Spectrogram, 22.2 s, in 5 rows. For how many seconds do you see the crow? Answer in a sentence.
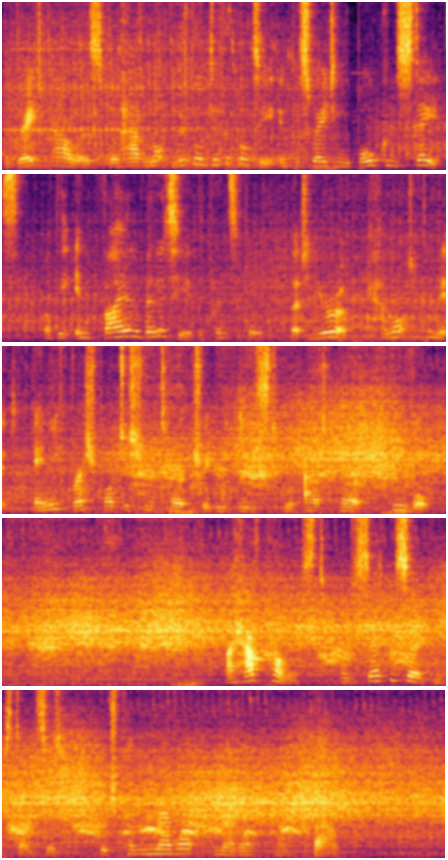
The crow can be heard for 11 seconds in total.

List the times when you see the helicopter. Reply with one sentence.
The helicopter can be heard from 0.0 to 22.1 s.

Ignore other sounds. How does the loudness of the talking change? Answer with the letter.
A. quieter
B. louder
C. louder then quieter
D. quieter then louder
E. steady
E.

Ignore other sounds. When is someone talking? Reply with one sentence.
The talking can be heard from 0.0 to 13.2 s and from 15.6 to 21.1 s.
